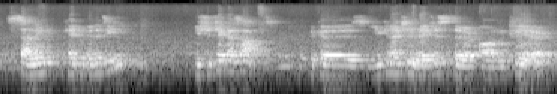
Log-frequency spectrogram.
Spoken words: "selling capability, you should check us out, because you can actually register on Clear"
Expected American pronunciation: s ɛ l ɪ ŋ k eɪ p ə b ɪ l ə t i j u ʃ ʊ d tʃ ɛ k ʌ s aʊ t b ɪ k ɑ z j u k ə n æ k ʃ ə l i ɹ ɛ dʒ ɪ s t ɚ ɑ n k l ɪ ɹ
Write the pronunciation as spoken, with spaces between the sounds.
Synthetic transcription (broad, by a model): s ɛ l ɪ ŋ k eɪ p ə b ɪ l ə t i j u ʃ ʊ d tʃ ɛ k ʌ s aʊ t b ɪ k ɑ z j u k ə n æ k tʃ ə l i ɹ ɛ dʒ ɪ s t ɚ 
